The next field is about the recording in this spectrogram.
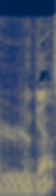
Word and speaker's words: Le Guin: Alors, normalement, elle préférait Le Guin, si j'ai bien tout compris, à la française, parce qu'elle a rencontré son mari à Paris.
